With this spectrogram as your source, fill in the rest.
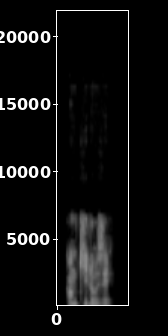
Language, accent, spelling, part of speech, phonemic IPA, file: French, France, ankyloser, verb, /ɑ̃.ki.lo.ze/, LL-Q150 (fra)-ankyloser.wav
- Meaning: to ankylose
